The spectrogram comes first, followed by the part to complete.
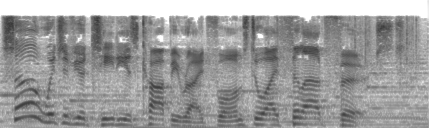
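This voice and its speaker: A preening cartoon villain clown, theatrical and pompous, voice swooping wildly up and down with music playing underneath. he sounds gleefully scheming and higher than most men. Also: sing-song, measured pace. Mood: gloating. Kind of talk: animated TV cartoon acting. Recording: clip with music behind.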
